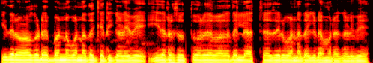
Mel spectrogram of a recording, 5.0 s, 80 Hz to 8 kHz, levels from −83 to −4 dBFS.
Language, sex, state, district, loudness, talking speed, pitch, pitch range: Kannada, male, Karnataka, Koppal, -15 LUFS, 145 wpm, 110 Hz, 105-115 Hz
